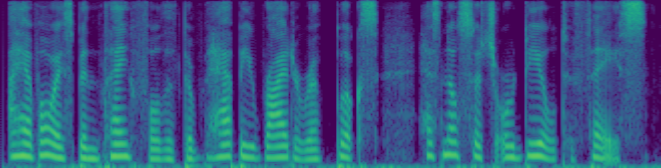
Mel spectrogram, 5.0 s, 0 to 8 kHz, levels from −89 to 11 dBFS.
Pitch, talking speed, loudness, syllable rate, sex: 195 Hz, 205 wpm, -20 LUFS, 5.1 syllables/s, female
